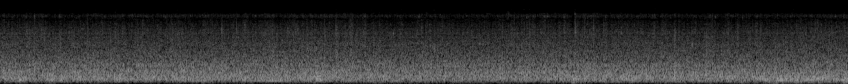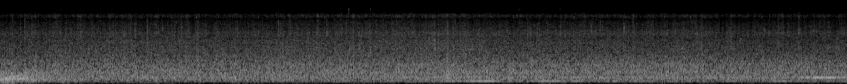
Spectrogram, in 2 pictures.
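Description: Rain falling steadily in a thunderstorm, an even hiss throughout, with a brief low rumble about halfway through.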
